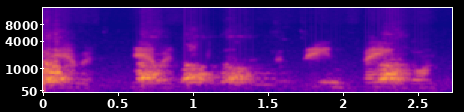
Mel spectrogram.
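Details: Big dog with a deep, ruffy bark, described as aggressive and protective; a few rough barks in quick succession, mixed with a person talking nearby.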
